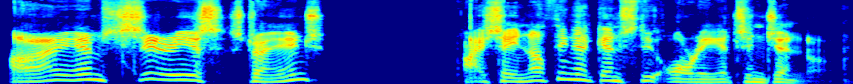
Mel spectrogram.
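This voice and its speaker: A man reading an audiobook, voicing an earnest male government gentleman who speaks emphatically and exclaims in surprise. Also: on the high side, big pitch swings, normal speed, dry recording, clean studio sound, voice pushed up, exaggerated voice.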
